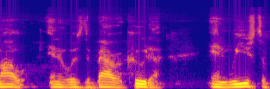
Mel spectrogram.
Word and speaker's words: Barracuda: the automobile came out, and it was the Barracuda, and we used to pronounce it Baccaruda.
